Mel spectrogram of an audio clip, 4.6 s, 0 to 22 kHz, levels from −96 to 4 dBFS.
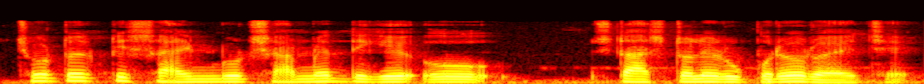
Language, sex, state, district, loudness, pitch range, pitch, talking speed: Bengali, male, Tripura, West Tripura, -13 LUFS, 120-140 Hz, 130 Hz, 140 wpm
